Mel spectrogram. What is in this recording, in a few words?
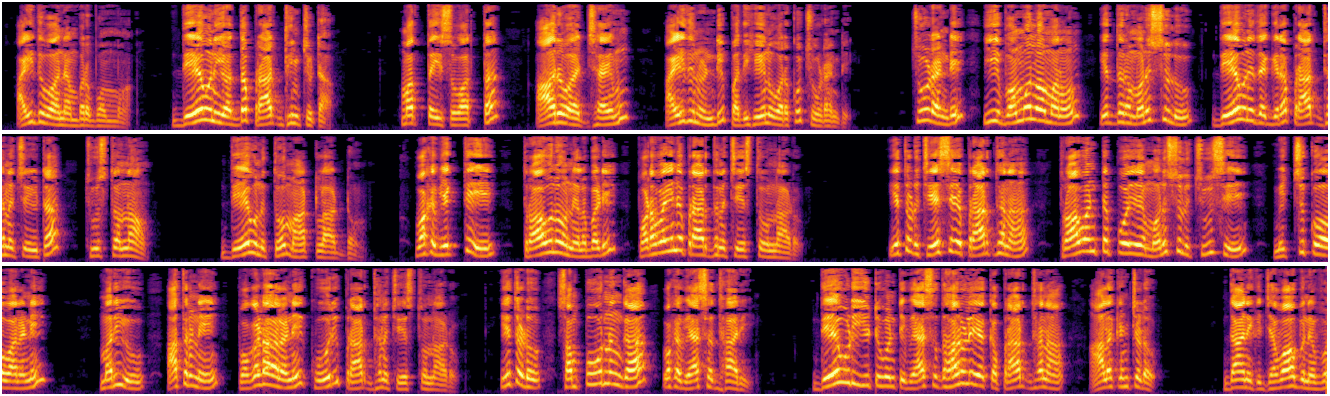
telugu bangladesh; jesus teacher and healer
